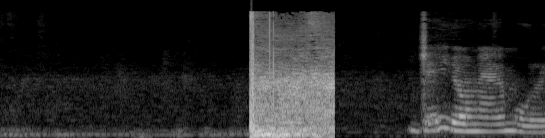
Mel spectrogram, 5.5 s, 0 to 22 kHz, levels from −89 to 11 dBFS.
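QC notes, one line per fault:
2.50–3.34 s, samples built from the wrong bytes: for about 0.84 s the reader assembles each sample from misaligned or swapped bytes, so the rapidly fluctuating low-order bits land in the most significant position and the sound is replaced by loud, harsh broadband noise, close to white on loud passages. On the waveform this is a dense block of large, random-looking excursions. The spectrogram shows flat broadband energy covering every frequency, wiping out the normal structure.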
